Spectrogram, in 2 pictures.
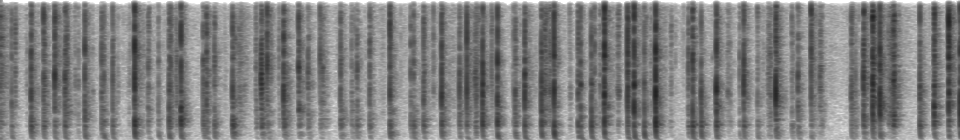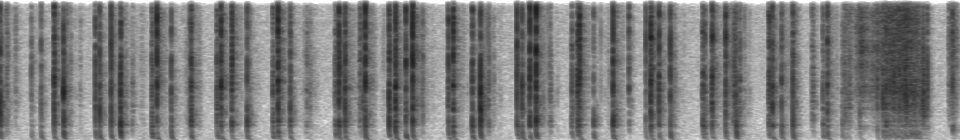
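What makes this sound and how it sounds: Long acrylic nails quickly scratch and tap along the rim and face of a solid, round white polystyrene foam disc. The result is a dense, rapid stream of dry, crackly clicks and scrapes, bright with little low end. Each one stops almost instantly with no ring.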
